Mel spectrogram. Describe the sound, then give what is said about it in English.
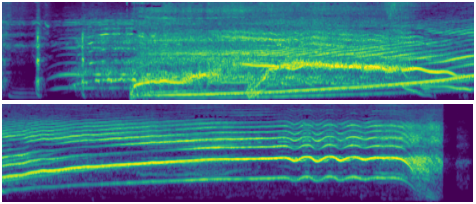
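A layered Crate Dragon creature scream, built by combining several shrieking voices, including Ben Burtt and another sound designer raw scream sounds and a singer, with a little reverb. It rises steadily in pitch over about eight seconds with wavering, siren-like harmonics, loud throughout, before cutting off abruptly. “I think we've made the ultimate Crate Dragon sound there.”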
